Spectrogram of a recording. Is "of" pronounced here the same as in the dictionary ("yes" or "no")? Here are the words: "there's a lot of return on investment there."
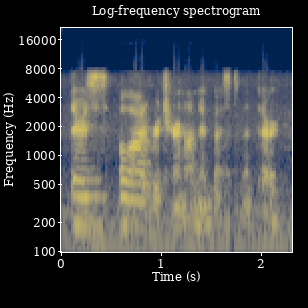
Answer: yes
